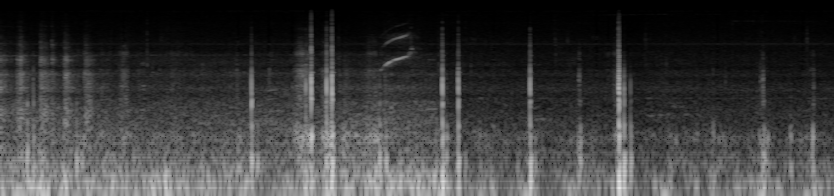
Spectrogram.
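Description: Outdoor street ambience picked up by a body-worn camera: a low rumble for the first couple of seconds, then scattered sharp clicks and knocks about once a second and one short rising chirp about five seconds in.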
